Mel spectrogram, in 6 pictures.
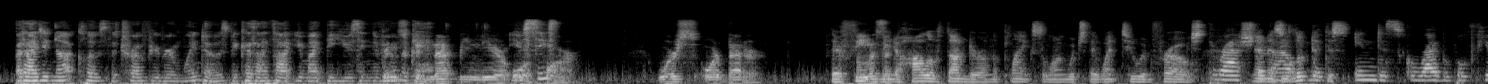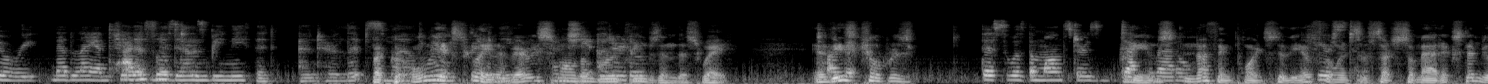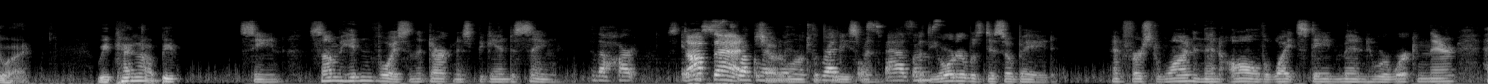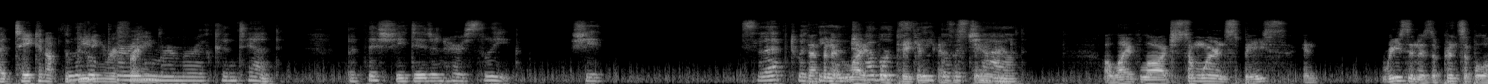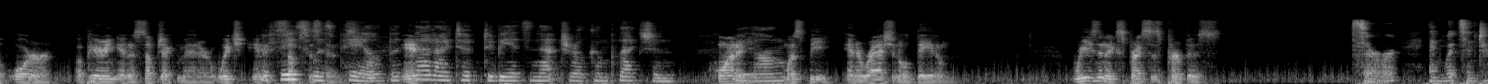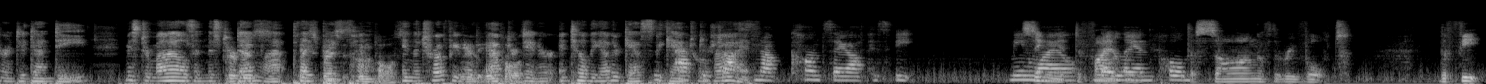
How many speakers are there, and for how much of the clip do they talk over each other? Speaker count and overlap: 6, about 31%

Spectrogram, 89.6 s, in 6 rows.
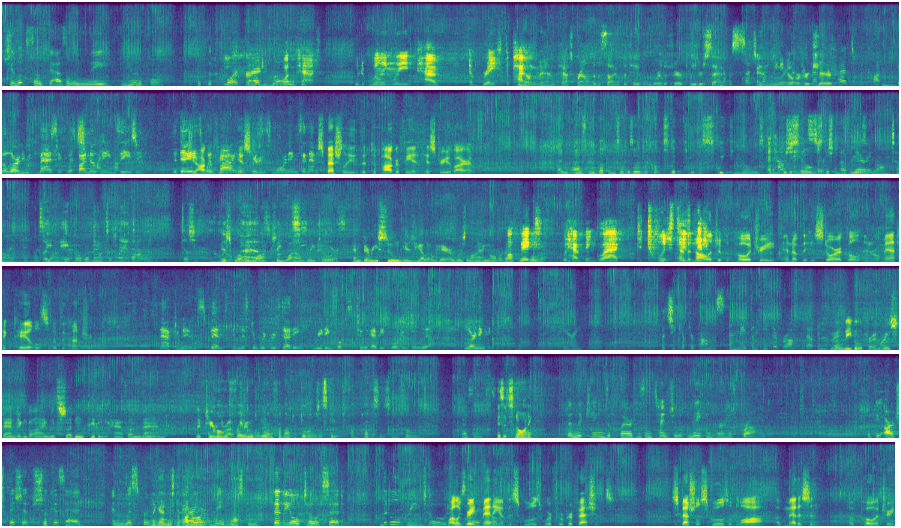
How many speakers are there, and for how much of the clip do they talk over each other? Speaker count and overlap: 10, about 26%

